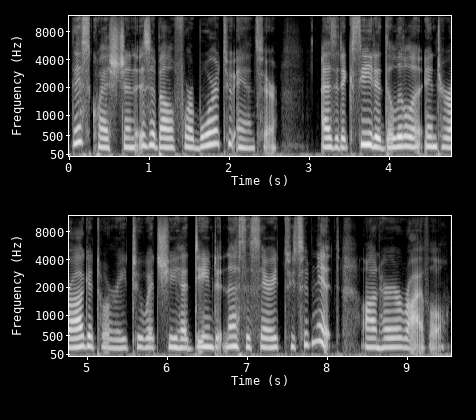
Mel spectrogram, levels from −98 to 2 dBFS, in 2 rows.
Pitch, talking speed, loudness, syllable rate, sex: 230 Hz, 150 wpm, -18 LUFS, 5.2 syllables/s, female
